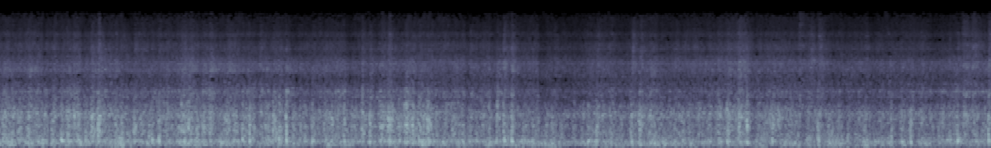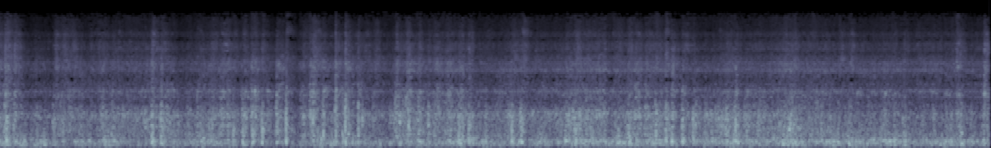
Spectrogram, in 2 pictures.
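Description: Passenger train coaches running along the track, heard from the open door of a moving coach: a steady rumbling rush of wheels on rails, with scattered sharp clicks as the wheels pass over rail joints.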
